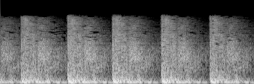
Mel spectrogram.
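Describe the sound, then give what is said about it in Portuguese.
A steady series of six loud shots from a silver .22 revolver, each a sharp crack with a ringing tail, spaced about half a second apart, with no voices. “Seis tiros com meu revólver 22 prateado.”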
